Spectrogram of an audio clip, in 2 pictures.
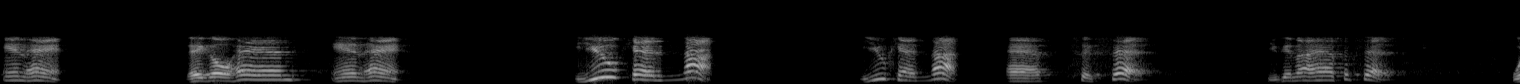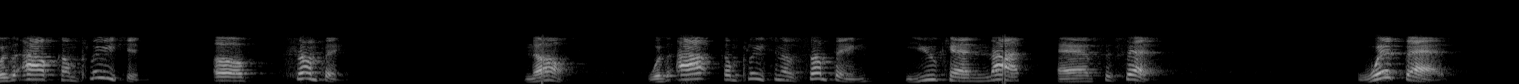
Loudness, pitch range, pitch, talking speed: -31 LUFS, 170-255 Hz, 215 Hz, 65 wpm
